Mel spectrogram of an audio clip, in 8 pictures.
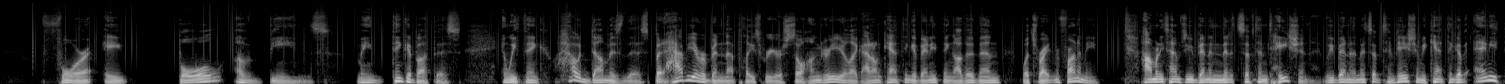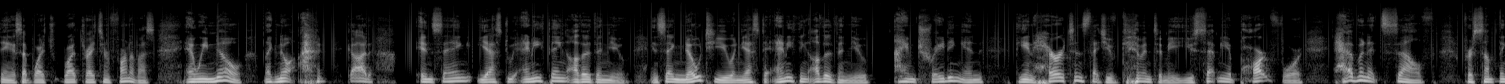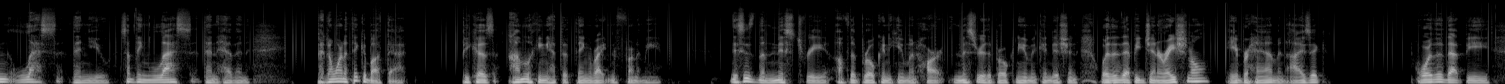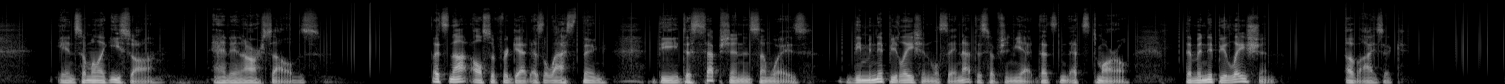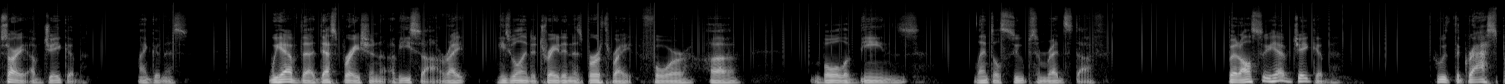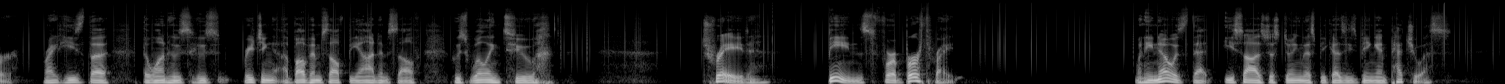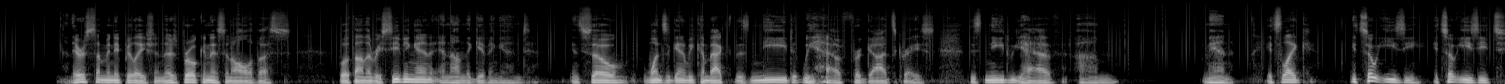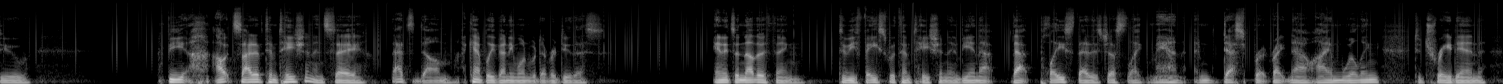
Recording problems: crackle, like an old record; faint; 30 dB below the speech

